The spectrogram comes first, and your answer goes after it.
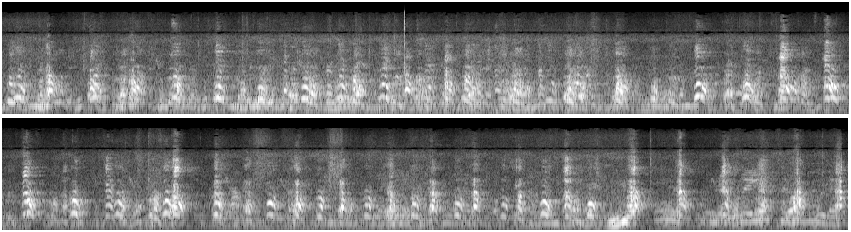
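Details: Wild chimpanzees calling in trees, signalling to other chimps that good food has been found; a dense chorus of overlapping hoots, barks and screams from several animals, with rapid irregular bursts throughout.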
